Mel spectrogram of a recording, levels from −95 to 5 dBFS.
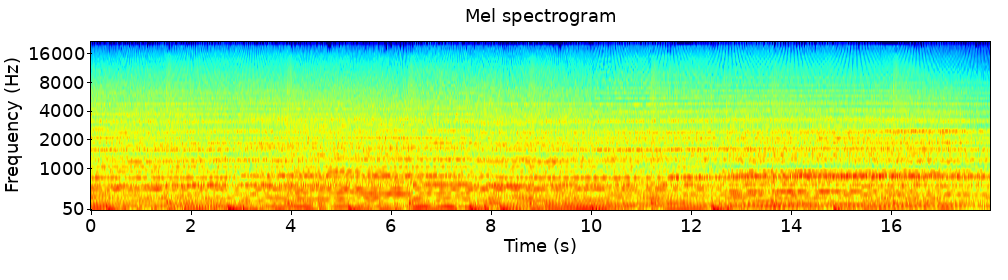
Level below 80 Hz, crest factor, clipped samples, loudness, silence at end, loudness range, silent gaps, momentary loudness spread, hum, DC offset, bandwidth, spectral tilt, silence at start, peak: -18 dBFS; 12 dB; under 0.1%; -12 LUFS; 0 s; 1 LU; none; 2 LU; none; under 0.1%; 19.5 kHz; -5 dB/octave; 0 s; 0 dBFS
